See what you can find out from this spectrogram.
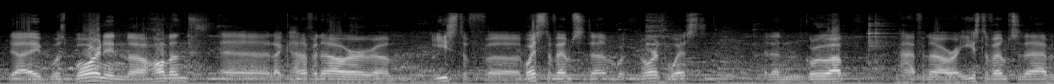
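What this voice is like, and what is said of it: Noticeable foreign accent in English. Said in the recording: “people listening will have noticed by now your accent and wonder, you know, where your accent's from”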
